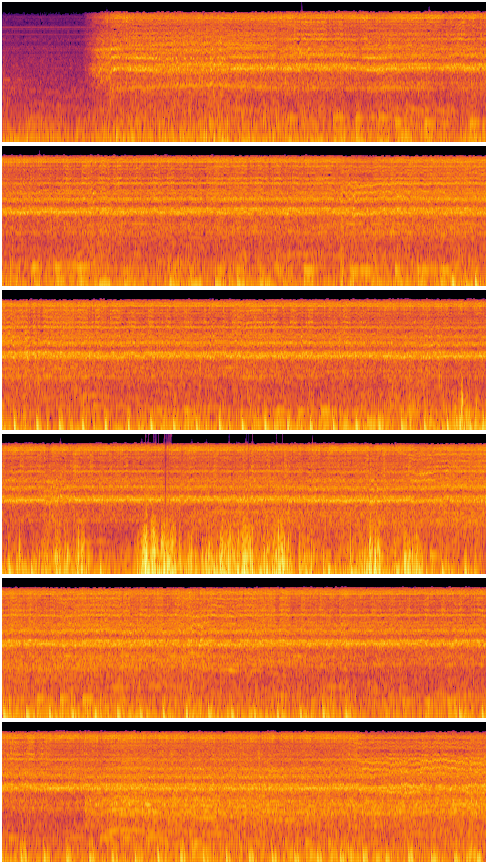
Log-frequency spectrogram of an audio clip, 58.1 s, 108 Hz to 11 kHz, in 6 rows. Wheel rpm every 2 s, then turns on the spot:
10, 150, 170, 170, 170, 170, 170, 160, 160, 170, 160, 170, 170, 170, 170, 170, 170, 170, 160, 170, 170, 170, 170, 170, 170, 170, 170, 160, 160.
none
